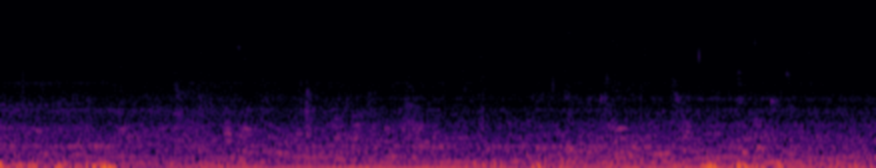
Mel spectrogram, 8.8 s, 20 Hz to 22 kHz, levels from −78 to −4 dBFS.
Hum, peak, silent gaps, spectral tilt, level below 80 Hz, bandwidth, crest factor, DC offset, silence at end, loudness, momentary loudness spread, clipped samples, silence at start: none; -24 dBFS; none; -7 dB/octave; -44 dBFS; 13 kHz; 18 dB; under 0.1%; 0 s; -46 LUFS; 5 LU; under 0.1%; 0 s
